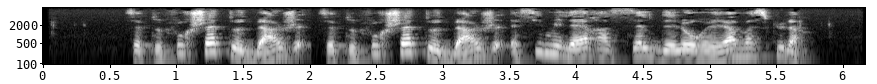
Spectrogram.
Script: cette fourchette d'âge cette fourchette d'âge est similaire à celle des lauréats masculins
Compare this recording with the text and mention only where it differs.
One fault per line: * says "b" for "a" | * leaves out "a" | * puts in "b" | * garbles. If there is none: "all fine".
all fine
